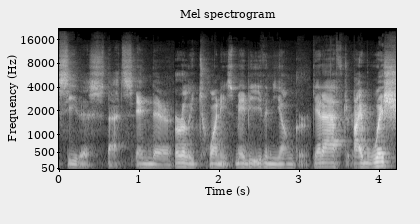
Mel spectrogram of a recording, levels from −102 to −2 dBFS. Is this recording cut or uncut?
uncut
